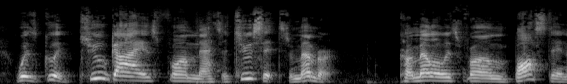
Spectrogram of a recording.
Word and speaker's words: Massachusetts: two B well two Massachusetts guy I'm saying it wrong Massachusetts there you go it's good to see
